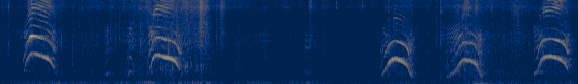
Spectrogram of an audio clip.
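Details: Newborn kittens cry loudly as their mother grooms them, giving five clear arched meows spaced roughly two to three seconds apart, each rising and dropping in pitch, over a low steady room hum.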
